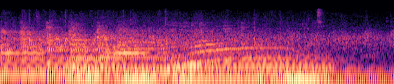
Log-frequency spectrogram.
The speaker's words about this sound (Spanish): Uma salva de palmas.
